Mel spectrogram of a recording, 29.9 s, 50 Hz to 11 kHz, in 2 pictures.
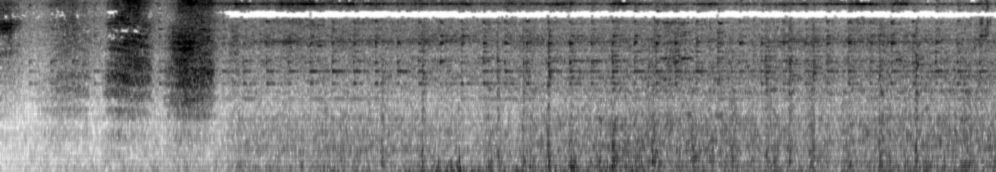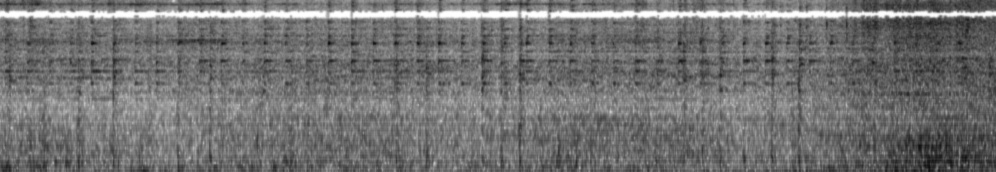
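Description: Three short hissing puffs of steam in the first three seconds. Then passenger cars behind the Nickel Plate Road 765 steam locomotive roll past at low speed, their wheels rumbling and clicking over the rail joints, the sound swelling over the first few seconds and staying loud.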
